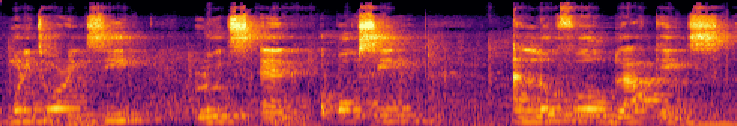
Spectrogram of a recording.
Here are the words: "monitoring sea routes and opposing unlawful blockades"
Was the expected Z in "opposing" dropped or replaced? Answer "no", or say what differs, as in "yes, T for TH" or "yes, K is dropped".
yes, S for Z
